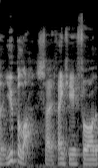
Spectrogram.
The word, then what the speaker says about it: Jupiler: belgian first division or jupiler pro league as i was alerted to it is not pronounced jupiler rather yupola so thank you for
